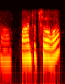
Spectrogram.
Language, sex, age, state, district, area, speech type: Odia, male, 18-30, Odisha, Nabarangpur, urban, conversation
